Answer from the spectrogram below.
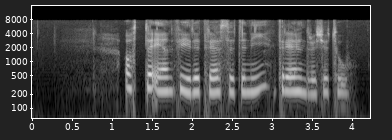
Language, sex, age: Norwegian, female, 23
